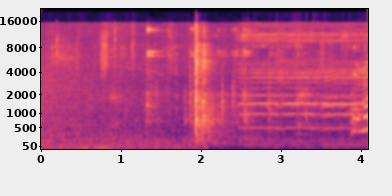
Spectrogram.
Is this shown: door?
yes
